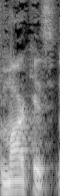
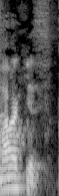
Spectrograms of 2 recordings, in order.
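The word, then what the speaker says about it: Marques: It's Marcus, not Marquise. I keep telling you that. – It's pronounced Marquise. – It's Marcus. He pronounces it Marcus.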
